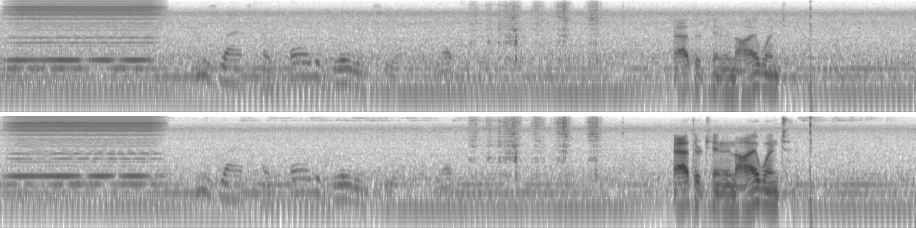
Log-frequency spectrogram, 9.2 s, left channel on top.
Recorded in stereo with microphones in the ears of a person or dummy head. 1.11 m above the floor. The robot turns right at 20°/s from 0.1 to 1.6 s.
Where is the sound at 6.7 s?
50° right (ahead or behind).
